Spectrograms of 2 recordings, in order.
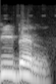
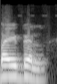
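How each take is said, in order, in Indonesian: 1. Kata ini diucapkan sesuai tulisannya, Bibel. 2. Kata ini diucapkan dengan cara Inggris. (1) "langsung Bibel ya" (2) "bukan lagi diucapkan Bible"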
